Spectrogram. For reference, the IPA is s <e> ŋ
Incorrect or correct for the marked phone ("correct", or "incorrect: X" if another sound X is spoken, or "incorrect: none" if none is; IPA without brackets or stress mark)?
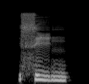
incorrect: i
